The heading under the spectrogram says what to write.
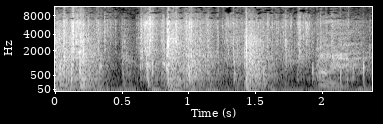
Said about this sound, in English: Door's locked. I'll bust it in.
